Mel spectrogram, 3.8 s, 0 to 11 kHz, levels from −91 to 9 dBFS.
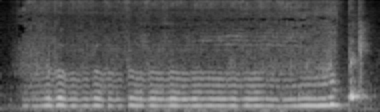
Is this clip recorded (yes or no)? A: no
